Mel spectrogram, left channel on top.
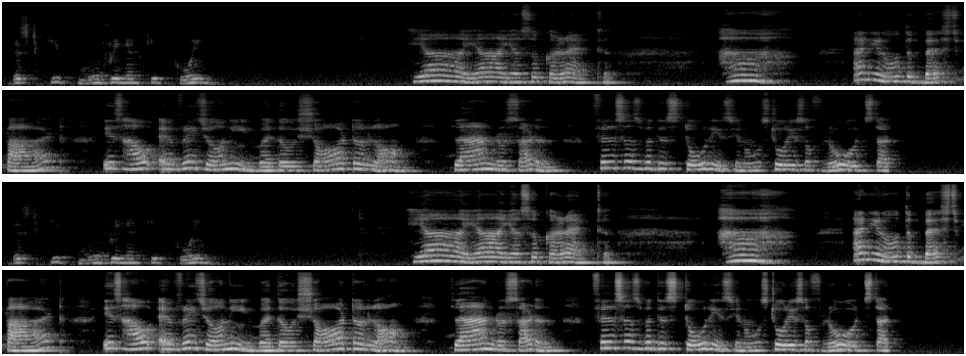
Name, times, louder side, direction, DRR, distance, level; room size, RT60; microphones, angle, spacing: voice 1, 0.1-2.1, left 1 dB, 45° left, 1.6 m, -34 dB
voice 2, 4.1-6.6 7.2-7.9 8.5-18.5, right 3 dB, 35° right, 0.6 m, -24 dB
12.0 x 6.8 x 3.0 m
head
